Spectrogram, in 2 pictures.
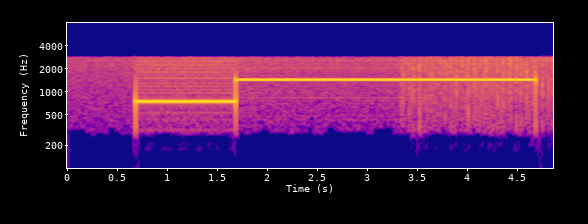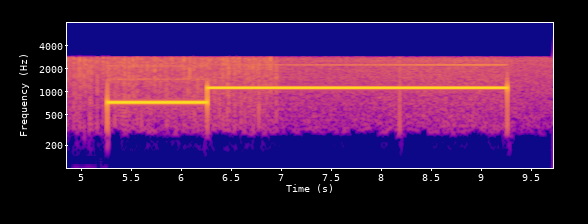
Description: Two-tone page, heard as a one-second tone, then a three-second tone, about 750 then 1430 Hz, about 730 then 1120 Hz, with noise. It is heard from 0.7 to 9.3 s.
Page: 83 RESCUE DUTY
